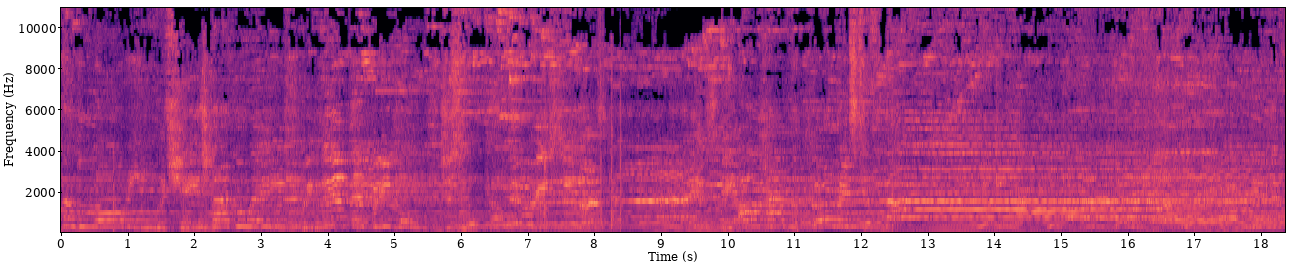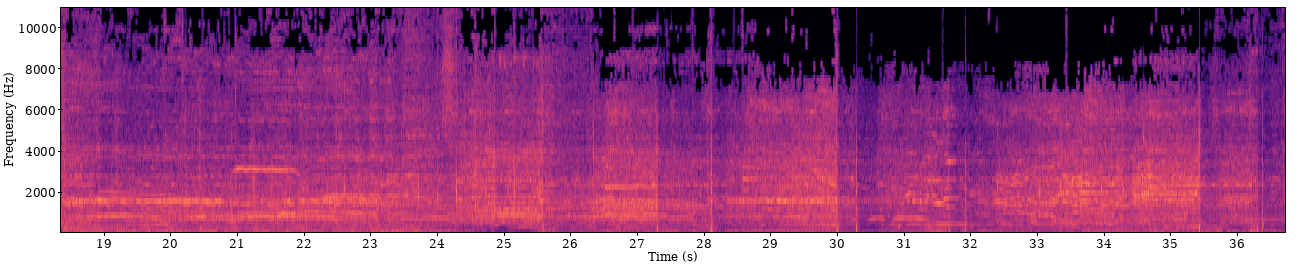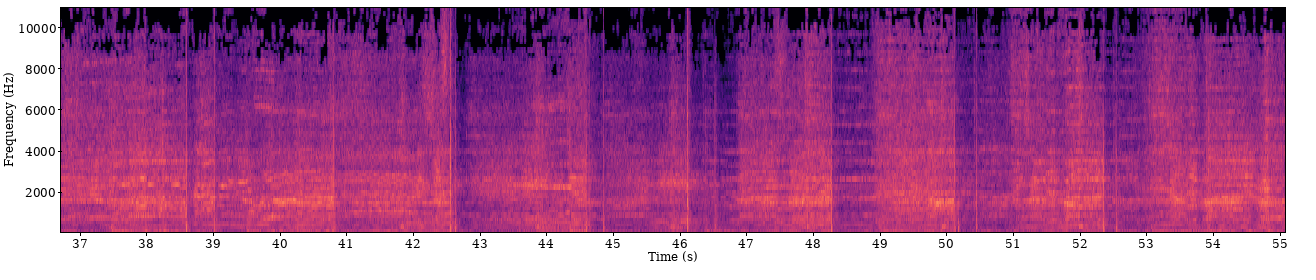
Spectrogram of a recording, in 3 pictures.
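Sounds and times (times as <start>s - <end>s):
loud show music: 0.0s - 55.0s
fireworks bangs: 7.2s - 8.7s, 24.0s - 30.8s, 31.4s - 33.1s, 34.8s - 54.0s.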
